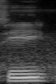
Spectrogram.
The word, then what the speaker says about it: C#: Next language that is C number sign. Number sign basically इसको हम क्या बोलते हैं, इसको हम क्या पढ़ते हैं या क्या प्रोनाउंस करते हैं, वी कॉल इट C#। इसको हम बेसिकली C# बोलते हैं।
